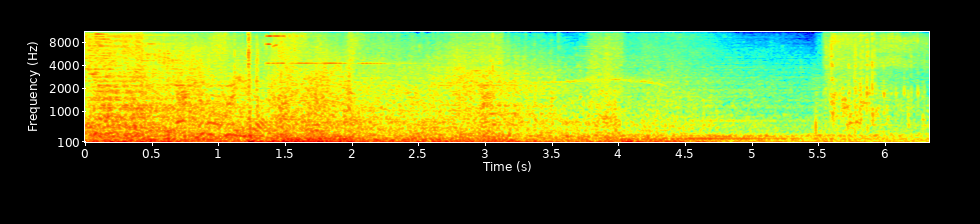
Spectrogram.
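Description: Bombarda blasting spell explosions in the Hogwarts Legacy video game, heavy booming bursts layered over a dense, rumbling battle din that fades slightly toward the end.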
